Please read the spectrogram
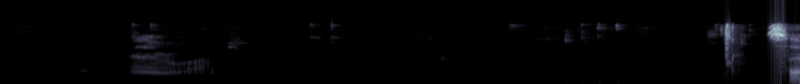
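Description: Near silence: room tone, with one brief faint sound about a second in. Speech begins just before the end.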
